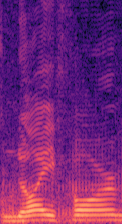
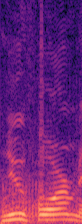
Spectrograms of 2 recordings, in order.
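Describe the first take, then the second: First: The first syllable sounds like 'noy'. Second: The first syllable sounds like 'new'. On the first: This is the maker's own way to say it. The speaker calls it right. "is the proper pronunciation of it" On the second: This is the everyday way people say it. The speaker calls it wrong. "what we would say is new form"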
